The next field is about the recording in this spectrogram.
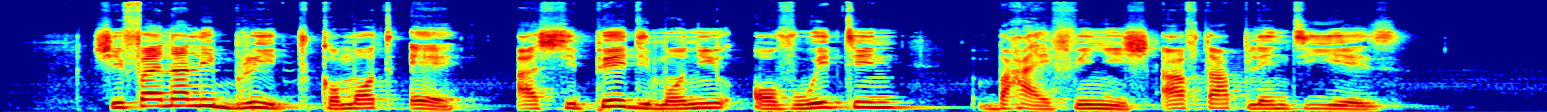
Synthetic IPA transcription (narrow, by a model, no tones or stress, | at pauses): ʃifaɪnalibɹidkɔmɔtɛ | asʃipedimɔniɔfwetĩn | baɪfĩniʃa̰ftaplɛ̃ntijiəz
